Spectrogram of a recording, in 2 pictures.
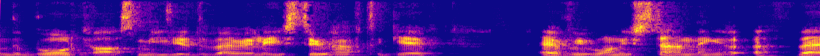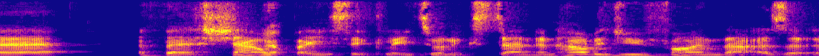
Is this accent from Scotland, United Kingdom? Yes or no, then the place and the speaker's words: no; Reading, South East England, United Kingdom; I am officially from Wessex as someone from Reading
